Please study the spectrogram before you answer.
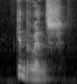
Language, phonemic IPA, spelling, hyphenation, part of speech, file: Dutch, /ˈkɪn.dərˌʋɛns/, kinderwens, kin‧der‧wens, noun, Nl-kinderwens.ogg
- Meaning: 1. the wish or desire to have one or more children 2. the wish of a child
